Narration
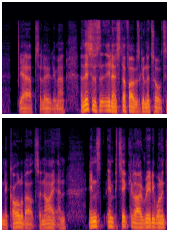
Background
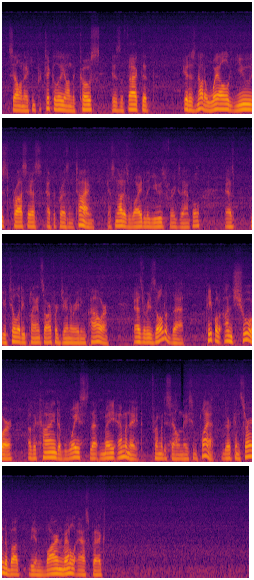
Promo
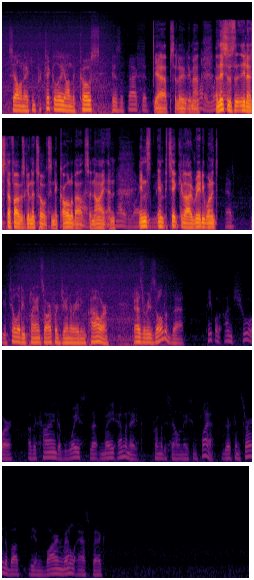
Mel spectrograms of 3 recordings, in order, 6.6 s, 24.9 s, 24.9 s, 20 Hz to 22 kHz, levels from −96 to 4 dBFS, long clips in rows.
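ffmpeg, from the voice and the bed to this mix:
-filter_complex "[0:a]adelay=2700,volume=0.5dB[a];[1:a]volume=14.5dB,afade=t=out:st=2:d=0.47:silence=0.1,afade=t=in:st=10:d=0.42:silence=0.125893,afade=t=out:st=12.62:d=1.08:silence=0.0398107[b];[a][b]amix=inputs=2:normalize=0"

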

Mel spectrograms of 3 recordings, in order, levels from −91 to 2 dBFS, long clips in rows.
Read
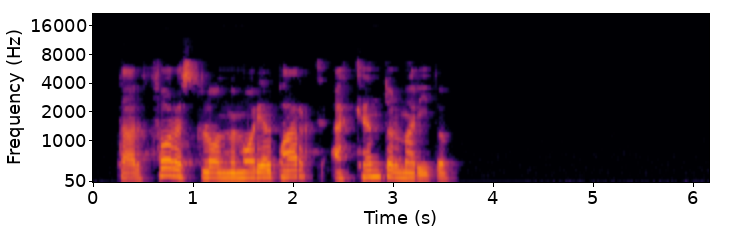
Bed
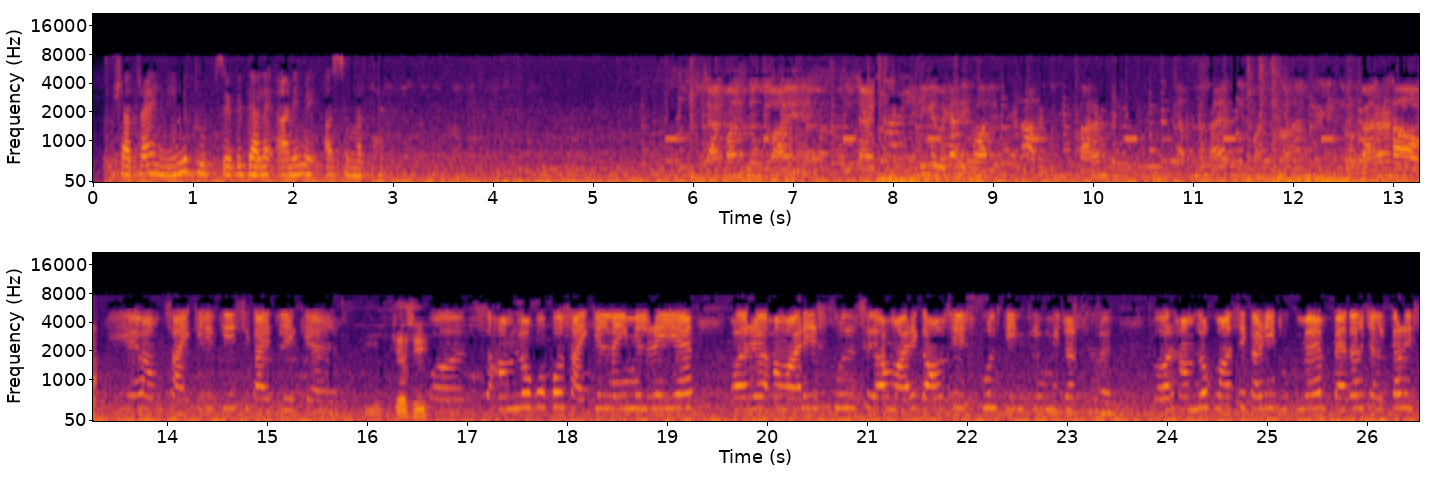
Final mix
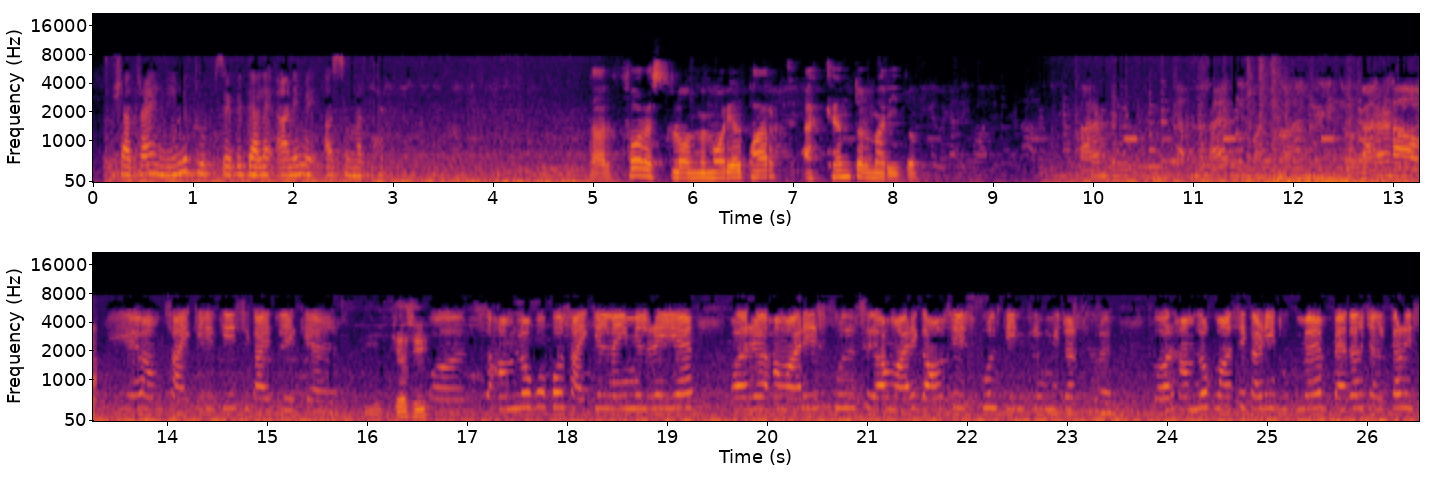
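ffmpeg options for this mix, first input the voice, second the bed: -filter_complex "[0:a]adelay=4700,volume=-3dB[a];[1:a]volume=15.5dB,afade=t=out:st=4.74:d=0.69:silence=0.0891251,afade=t=in:st=9.36:d=0.68:silence=0.0891251[b];[a][b]amix=inputs=2:normalize=0"

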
